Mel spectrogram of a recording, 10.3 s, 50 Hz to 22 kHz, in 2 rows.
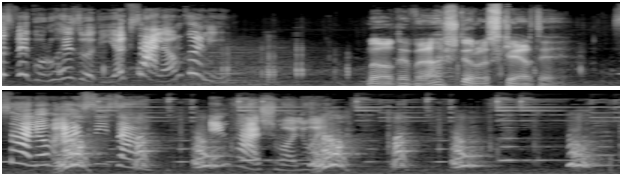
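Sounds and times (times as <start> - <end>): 
low hum: 0.0 - 9.9
speech: 3.0 - 4.8
herding sheepdog barking: 5.6 - 7.1, 7.7 - 9.2, 9.9 - 10.2.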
